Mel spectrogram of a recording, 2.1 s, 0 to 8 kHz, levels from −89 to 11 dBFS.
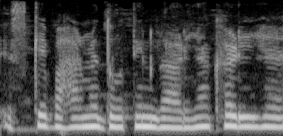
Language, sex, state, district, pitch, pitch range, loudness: Hindi, female, Jharkhand, Deoghar, 210 Hz, 210-215 Hz, -12 LUFS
